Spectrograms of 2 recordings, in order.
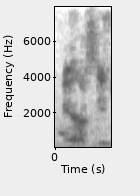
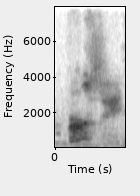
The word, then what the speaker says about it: Bersey: the fucking Beersy triplets. Tell us something interesting about you guys. Our name is pronounced Bersey triplets, like Jersey.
